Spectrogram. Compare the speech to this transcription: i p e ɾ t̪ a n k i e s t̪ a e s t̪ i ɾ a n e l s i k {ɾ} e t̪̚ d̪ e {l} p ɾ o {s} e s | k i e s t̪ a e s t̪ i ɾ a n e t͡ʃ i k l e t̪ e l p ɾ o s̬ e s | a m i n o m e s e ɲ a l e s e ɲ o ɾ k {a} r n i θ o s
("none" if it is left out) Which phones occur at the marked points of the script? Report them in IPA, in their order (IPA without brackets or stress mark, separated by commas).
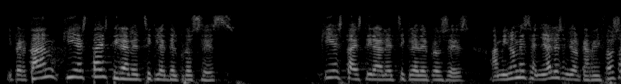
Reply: l, l, s, a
